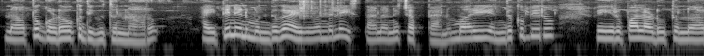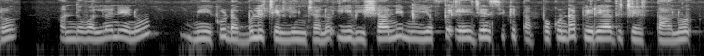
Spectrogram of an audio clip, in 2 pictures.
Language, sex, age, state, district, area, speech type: Telugu, female, 18-30, Andhra Pradesh, Anantapur, rural, spontaneous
